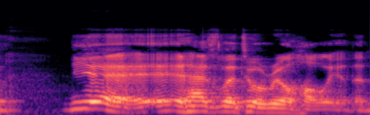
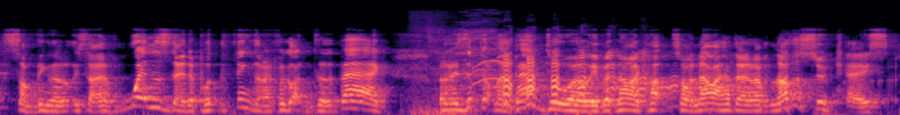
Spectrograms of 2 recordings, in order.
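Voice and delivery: frantic inner monologue; 6 semitones higher, 4 dB louder than usual. Retold or imitated. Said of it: "And I'm like".

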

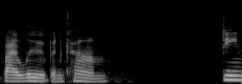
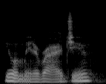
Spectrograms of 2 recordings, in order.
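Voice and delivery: soft, quiet question; asking quietly; 2 semitones lower, 6 dB quieter, faster than usual. A narrator's reading. Dean looking up at Cass, asking quietly. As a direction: ask it softly, for one listener only. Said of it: "asking quietly".

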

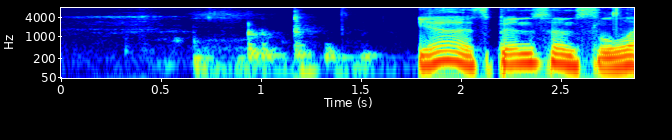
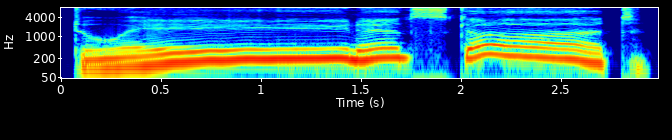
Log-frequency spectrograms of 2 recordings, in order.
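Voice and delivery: drawn-out high spooky intro; spooky announcer; 8 semitones higher, much slower than usual. Acted. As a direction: stretch the names like a ghoul.

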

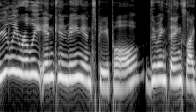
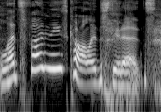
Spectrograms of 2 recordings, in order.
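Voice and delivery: slow, drawn-out mock executive voice; hammed-up executive selling a scheme; scheming oil executive; slower than usual. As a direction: stretch every word out slowly, playing the plotter. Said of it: "oil executives sitting around going".

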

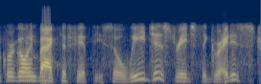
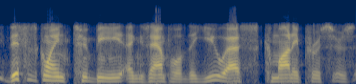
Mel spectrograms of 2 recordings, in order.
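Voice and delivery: ordinary talk, nothing marked

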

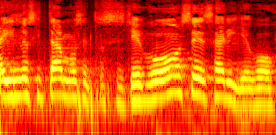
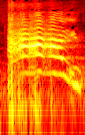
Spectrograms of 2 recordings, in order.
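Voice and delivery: a high, loud ay of despair; mock cry of despair; 7 dB louder than usual. Retelling Rubén's despair, a high loud ay. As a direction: squeal ay out in anguish.

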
